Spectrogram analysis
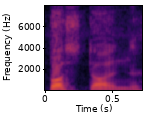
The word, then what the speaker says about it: Boston: Oh, for Boston, that's like an Anglicism. So, based on French reading rules, you would not pronounce that N, okay? However, because it's an Anglicism, we're going to pronounce the N.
